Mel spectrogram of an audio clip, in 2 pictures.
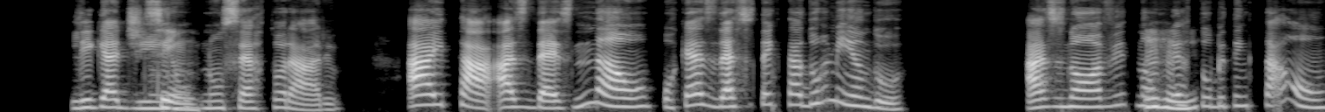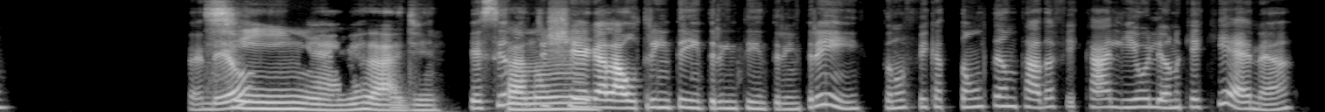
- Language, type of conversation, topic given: Portuguese, advice, Como posso criar e manter um horário de sono consistente todas as noites?
- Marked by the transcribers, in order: in English: "on"; tapping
